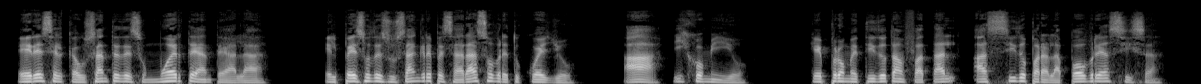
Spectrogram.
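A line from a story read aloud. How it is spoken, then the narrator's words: Mother exclaiming. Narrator (Spanish): mi madre, que exclamó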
